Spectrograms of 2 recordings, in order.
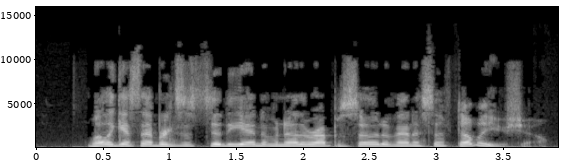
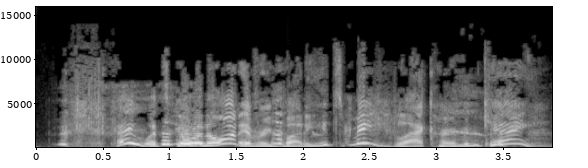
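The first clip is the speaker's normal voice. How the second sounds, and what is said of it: Weird quasi-Jewish character accent. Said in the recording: “this weird quasi-Jewish accent”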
